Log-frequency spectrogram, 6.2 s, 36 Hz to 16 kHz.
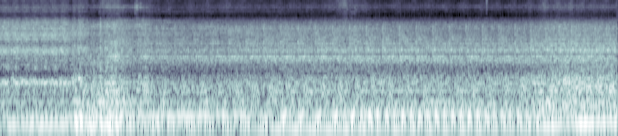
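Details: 1994 Ford 7.3L Powerstroke diesel pickup, sat 4–5 years, after fix for long crank/no-start (bad mechanical fuel pump), idling after start: low steady diesel rumble, even firing, no misses or knocks; runs smooth.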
